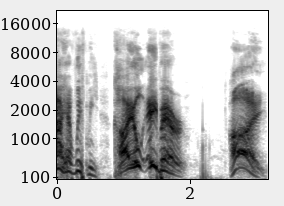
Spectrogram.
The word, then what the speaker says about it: Hebert: a beer and that rhymes with Care Bear it kind of does I mean III give kudos to you serve for for pronouncing my name correctly a bear h-e-b ERT it's not Hebert it's not Herbert it's a bear I'm from Louisiana originally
